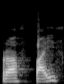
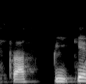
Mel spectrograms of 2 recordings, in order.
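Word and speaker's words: Prospice: जो प्रोस्पिके है, कुछ लोग इसका प्रोनाउंसिएशन प्रोस्पाइस करते हैं, मैं भी कभी करता था, लेकिन the correct pronunciation is प्रोस्पिके, no doubt at ऑल।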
